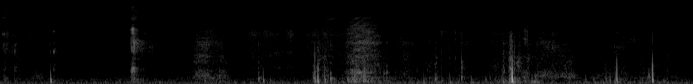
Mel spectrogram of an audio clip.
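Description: A cat wrestling and biting a catnip toy on a hard floor: scattered short knocks and thumps, with a brief scuffling rustle about three and a half seconds in and the sharpest knock about five seconds in.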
